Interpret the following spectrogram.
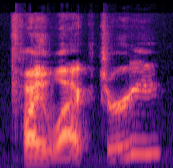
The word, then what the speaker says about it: phylactery: phylactery. Is that how it's pronounced?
